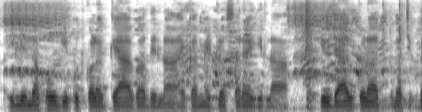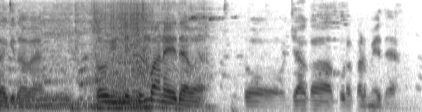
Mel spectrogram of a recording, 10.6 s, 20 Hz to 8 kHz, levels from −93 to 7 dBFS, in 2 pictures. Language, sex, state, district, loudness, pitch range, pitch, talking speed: Kannada, male, Karnataka, Bijapur, -17 LUFS, 100-115 Hz, 105 Hz, 120 wpm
